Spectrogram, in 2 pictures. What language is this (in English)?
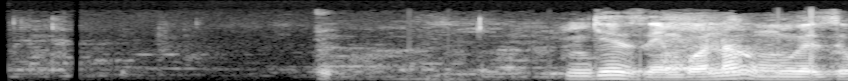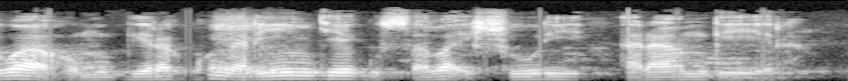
Kinyarwanda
